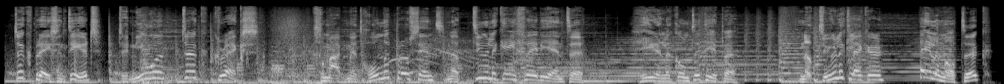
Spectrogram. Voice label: dutch voiceover commercial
